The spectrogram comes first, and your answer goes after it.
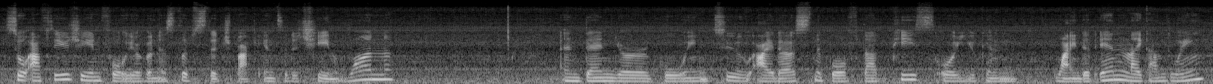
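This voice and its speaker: A woman with a Trinidadian accent and a low, deep voice guides a crochet project one stitch at a time, repeating each step as she works. Steady background noise, like an air conditioner, hums under her voice throughout. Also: takes it slowly. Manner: patient, repeats steps while working. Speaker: crochet tutorial host. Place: home room with background noise.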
